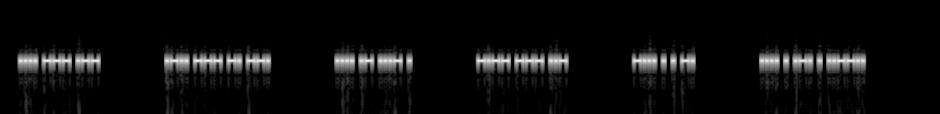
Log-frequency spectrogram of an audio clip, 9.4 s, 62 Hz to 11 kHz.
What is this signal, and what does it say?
Morse code, heard as a keyed tone, about 49 wpm, 700 Hz. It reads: HOW LONG HAVE YOU BEEN HERE?
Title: 4x Word-Spacing - Sentences from Top 200 Words - 50wpm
